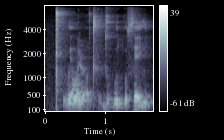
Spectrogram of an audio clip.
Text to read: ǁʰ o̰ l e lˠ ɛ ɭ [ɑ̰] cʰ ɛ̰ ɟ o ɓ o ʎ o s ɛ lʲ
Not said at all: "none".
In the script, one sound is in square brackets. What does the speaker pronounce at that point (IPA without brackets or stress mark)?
ɑ̰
